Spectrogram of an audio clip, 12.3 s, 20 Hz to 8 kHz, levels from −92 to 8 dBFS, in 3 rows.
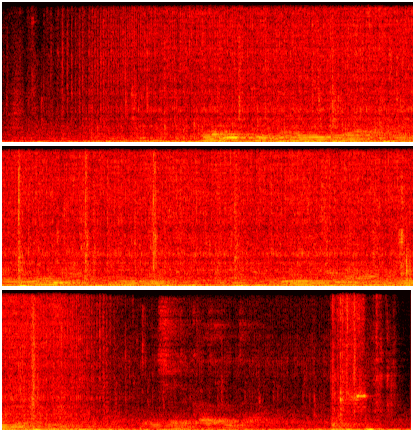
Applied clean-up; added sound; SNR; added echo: none; Bicycle; -3 dB; reverberation time 1.1 s.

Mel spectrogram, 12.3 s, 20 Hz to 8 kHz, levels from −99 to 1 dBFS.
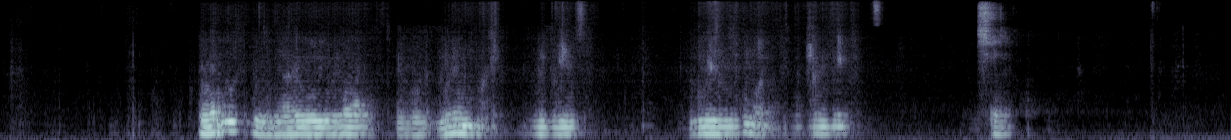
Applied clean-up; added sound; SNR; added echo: neural mask model DeepFilterNet 3.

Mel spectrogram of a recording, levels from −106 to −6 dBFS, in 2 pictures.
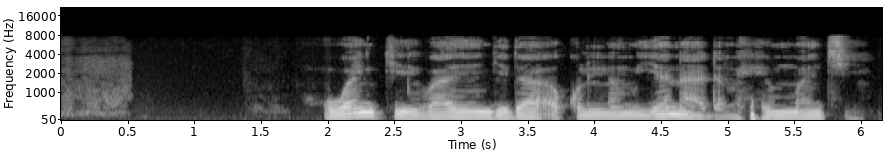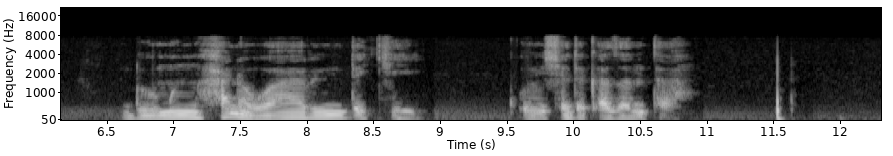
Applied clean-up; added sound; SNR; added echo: none; none; none; none.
